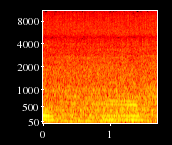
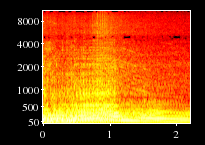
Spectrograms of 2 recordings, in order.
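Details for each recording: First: 2013 Mazda 5 at auction, started with a jump: smooth, even low idle with no knocks, ticks or misses; sounds pretty good, normal idle. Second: 2003 Jeep Liberty at auction, jump-started and moved back and forth: the engine blips and falls back with a loud, raspy, unmuffled roar that tracks the revs; exhaust problem, possibly a leak or a cut-out catalytic converter.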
